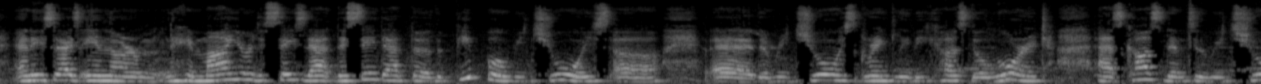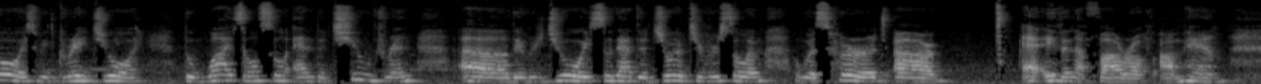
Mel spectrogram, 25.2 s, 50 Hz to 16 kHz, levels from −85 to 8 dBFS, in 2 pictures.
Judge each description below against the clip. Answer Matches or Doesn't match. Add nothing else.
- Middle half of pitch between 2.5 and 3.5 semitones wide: Matches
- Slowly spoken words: Matches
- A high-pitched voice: Matches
